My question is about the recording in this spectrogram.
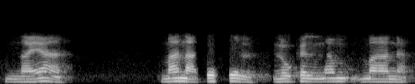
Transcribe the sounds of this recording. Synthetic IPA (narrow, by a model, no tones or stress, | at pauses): naja | manaʔlok̚ellokʰalnamanaʔ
